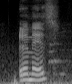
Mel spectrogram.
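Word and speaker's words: Hermès: before the store Clos and he told me Hermes pronounced the for silent hates actually owns the freeold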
